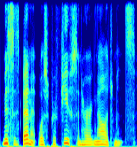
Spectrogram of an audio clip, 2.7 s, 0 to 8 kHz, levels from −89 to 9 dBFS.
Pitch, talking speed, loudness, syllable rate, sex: 180 Hz, 155 wpm, -20 LUFS, 5.0 syllables/s, female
